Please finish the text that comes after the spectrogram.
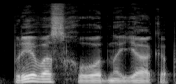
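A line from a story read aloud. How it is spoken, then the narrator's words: Muttering. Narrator (Russian): пробормотал Каин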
